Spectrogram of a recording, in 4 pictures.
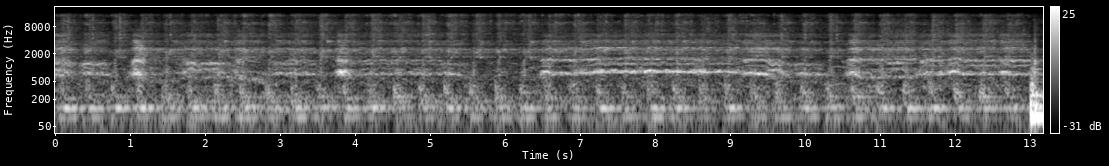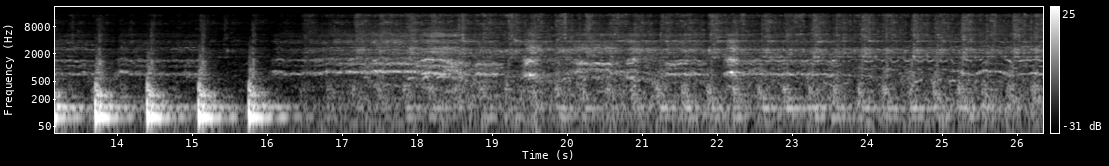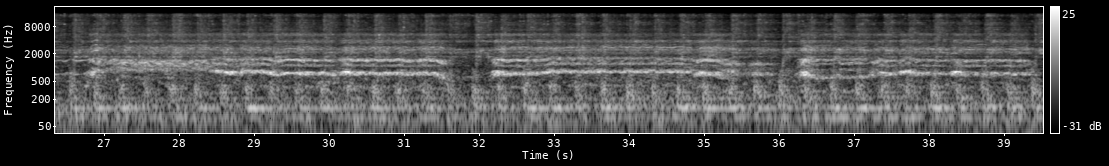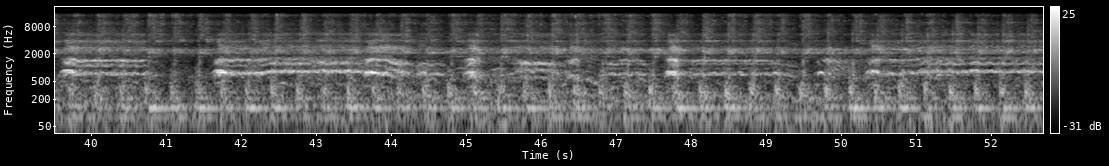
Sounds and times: Music: 0:00.0 - 0:52.6.

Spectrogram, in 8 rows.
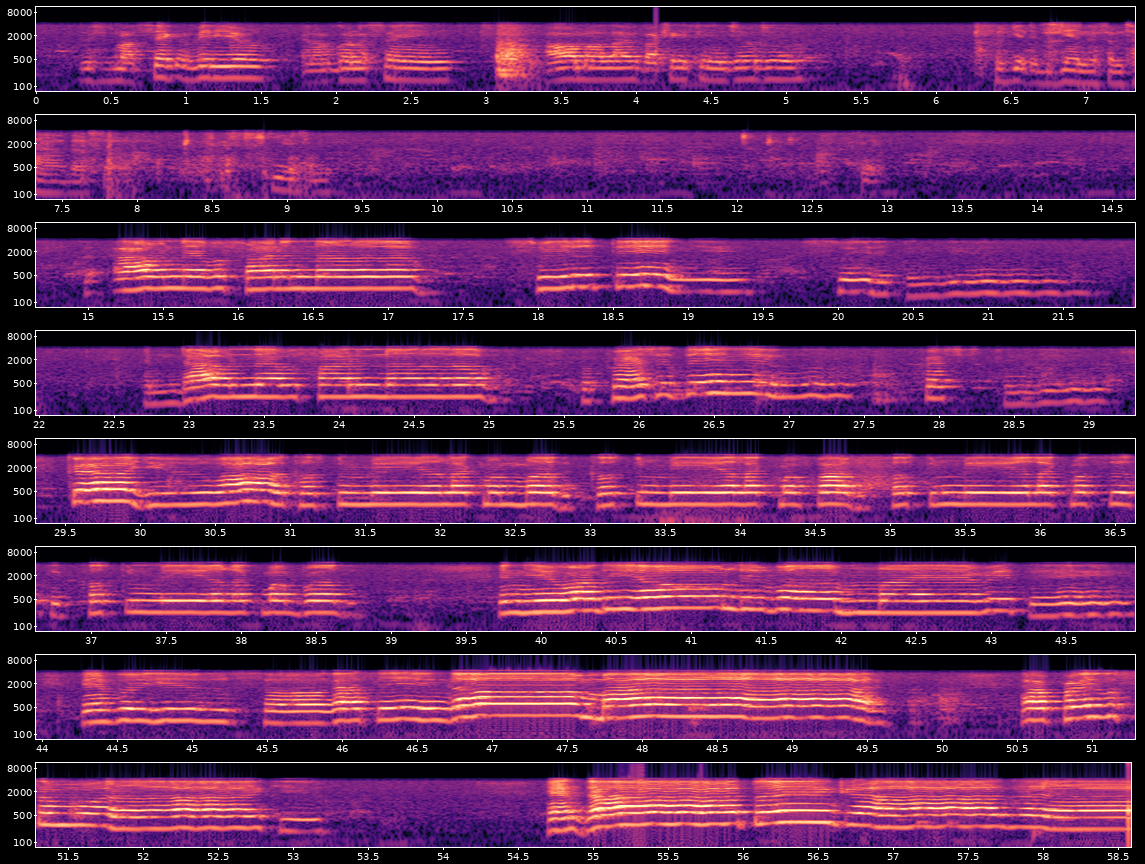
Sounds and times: Male singing: 0:00.3 - 0:05.2, 0:14.9 - 0:21.8, 0:22.7 - 0:38.9, 0:39.7 - 0:49.8, 0:50.5 - 0:53.3, 0:54.7 - 0:58.5.

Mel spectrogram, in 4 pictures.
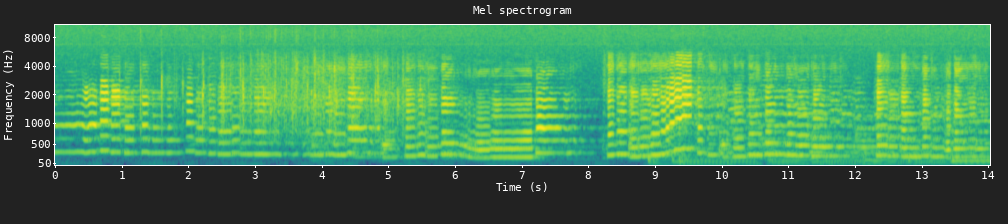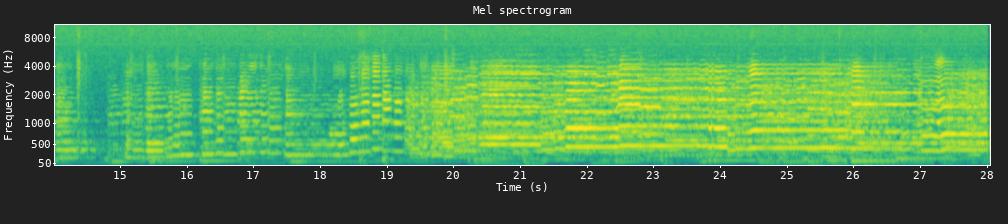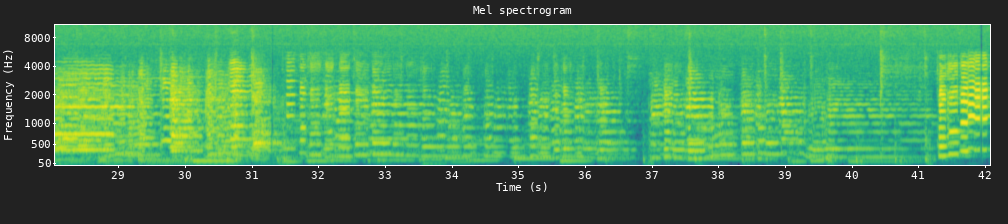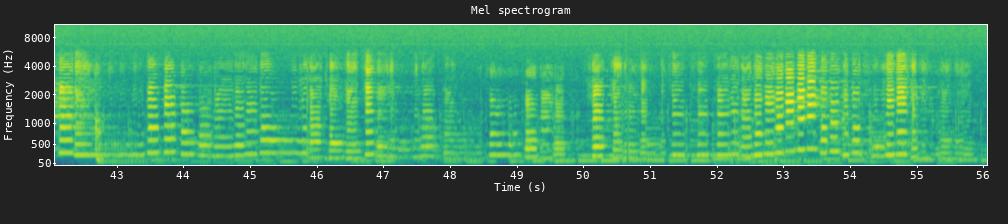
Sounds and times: Drum kit: 0:00.0 - 0:56.0
Saxophone: 0:00.0 - 0:56.0
Trombone: 0:00.0 - 0:56.0
Trumpet: 0:00.0 - 0:56.0.

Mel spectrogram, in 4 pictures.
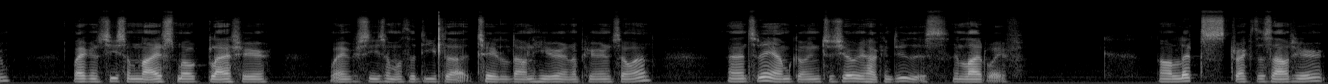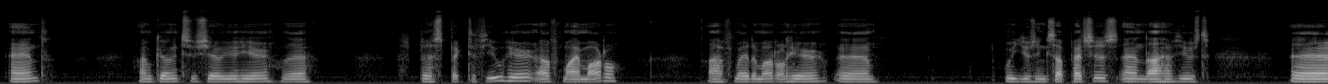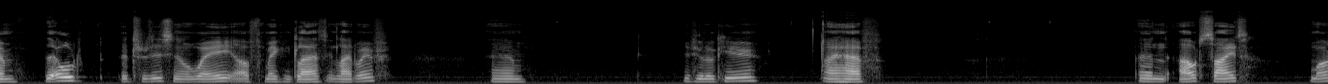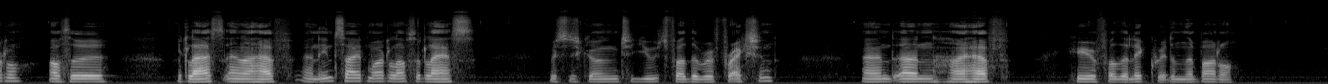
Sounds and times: Speech: 0:00.0 - 0:06.6, 0:07.2 - 0:10.3, 0:11.6 - 0:13.9, 0:14.6 - 0:16.5, 0:17.3 - 0:19.6, 0:20.3 - 0:22.2, 0:23.2 - 0:25.4, 0:26.2 - 0:30.5, 0:31.4 - 0:31.9, 0:33.4 - 0:35.5, 0:37.9 - 0:41.0, 0:41.6 - 0:44.6, 0:45.3 - 0:47.7, 0:48.4 - 0:52.3.

